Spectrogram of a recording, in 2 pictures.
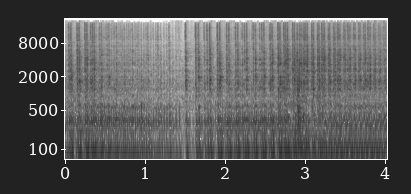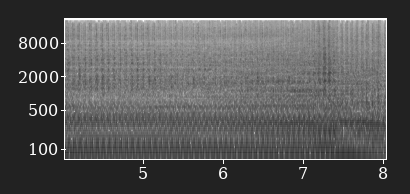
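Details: Willys CJ2A Jeep, first run with no coolant flowing: engine catches and settles into a slightly uneven, loping idle with irregular beats; rough idle, owners say the idle adjustment is off and needs setting.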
